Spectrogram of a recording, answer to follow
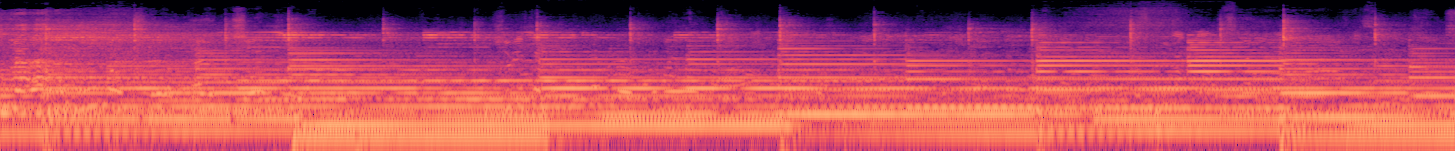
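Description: Live pop-rock band playing: electric guitar, bass guitar and drums, with sustained guitar notes over a bass line that changes every second or two.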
